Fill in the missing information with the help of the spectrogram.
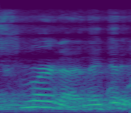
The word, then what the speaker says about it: Smyrna: And we learned it was called Smyrna. You got to say it like that, all right? It's the only way to say it.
